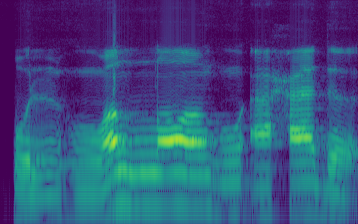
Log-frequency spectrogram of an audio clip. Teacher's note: lafadz Allah di sini dipanjangkan mad tabi'i. Jadi jangan ketika membaca lafadz Allah itu qul huwallahu ahad, tapi dipanjangkan dulu dua ketukan.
